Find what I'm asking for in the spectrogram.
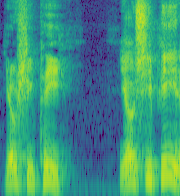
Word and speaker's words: Yoshi-P: Yoshi P, that's what I thought.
